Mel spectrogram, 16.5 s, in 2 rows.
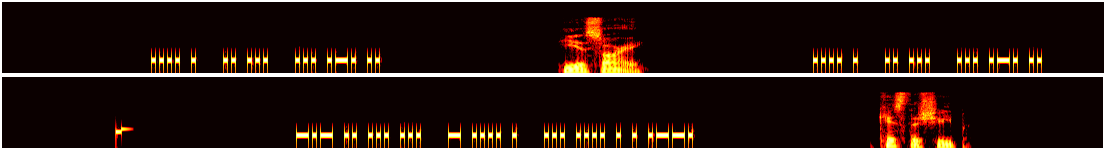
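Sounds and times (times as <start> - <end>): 
rapid Morse code dits at 40 wpm: 1.1 - 2.9, 6.1 - 7.8, 10.5 - 13.5
speech: 4.2 - 4.9, 14.9 - 15.6.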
